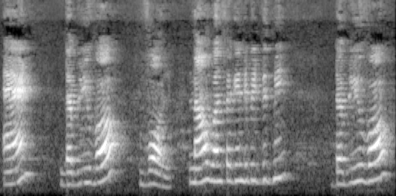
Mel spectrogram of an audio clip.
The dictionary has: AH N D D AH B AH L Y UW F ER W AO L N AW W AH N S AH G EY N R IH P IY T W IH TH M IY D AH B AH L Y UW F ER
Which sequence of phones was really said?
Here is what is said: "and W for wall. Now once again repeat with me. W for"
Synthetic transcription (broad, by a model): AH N D D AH B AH L Y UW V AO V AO L N AW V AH N S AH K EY N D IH B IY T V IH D M IY D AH B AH L Y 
